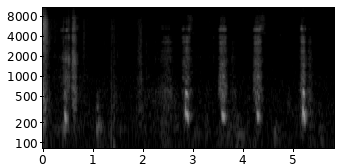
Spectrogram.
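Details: A run of short, sharp sneezes about every second with quieter catches between, from a person with allergies plus a cold, deep nasal tickle and a stuck sneeze; sneezing fit.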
